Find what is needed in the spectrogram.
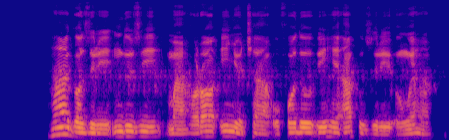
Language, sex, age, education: Igbo, male, 30-45, tertiary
